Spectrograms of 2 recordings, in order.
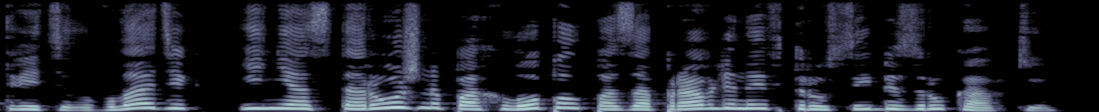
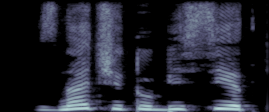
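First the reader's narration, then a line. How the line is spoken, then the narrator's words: Whispered reminder. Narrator (Russian): еще раз шепотом напомнил Толька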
